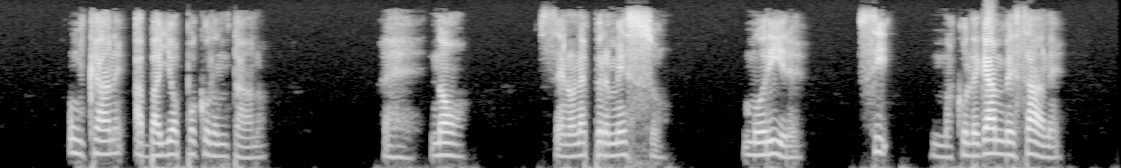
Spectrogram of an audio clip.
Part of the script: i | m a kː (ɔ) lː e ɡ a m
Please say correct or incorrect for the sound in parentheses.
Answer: incorrect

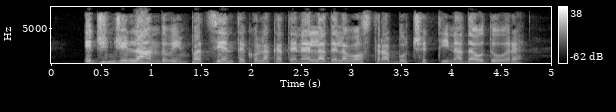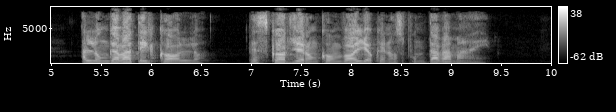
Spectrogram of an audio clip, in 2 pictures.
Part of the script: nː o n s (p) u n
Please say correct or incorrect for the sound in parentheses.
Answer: correct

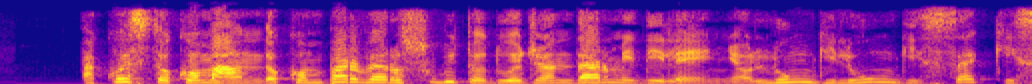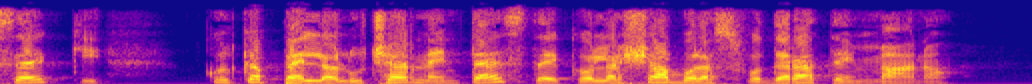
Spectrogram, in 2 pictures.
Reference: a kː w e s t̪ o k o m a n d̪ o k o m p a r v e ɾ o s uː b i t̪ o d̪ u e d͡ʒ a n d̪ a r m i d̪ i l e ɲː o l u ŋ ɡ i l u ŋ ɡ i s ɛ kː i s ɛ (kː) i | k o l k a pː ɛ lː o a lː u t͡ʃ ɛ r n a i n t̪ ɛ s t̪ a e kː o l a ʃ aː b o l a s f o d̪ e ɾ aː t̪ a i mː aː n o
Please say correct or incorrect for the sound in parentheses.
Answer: correct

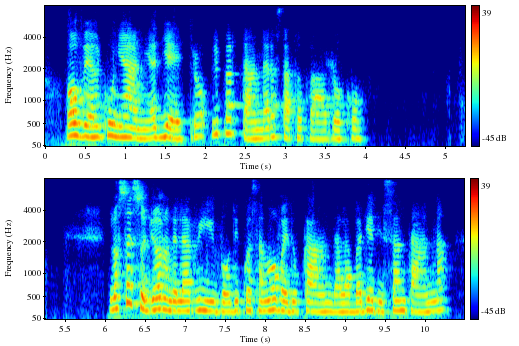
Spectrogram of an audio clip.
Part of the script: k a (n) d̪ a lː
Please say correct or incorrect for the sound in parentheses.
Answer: correct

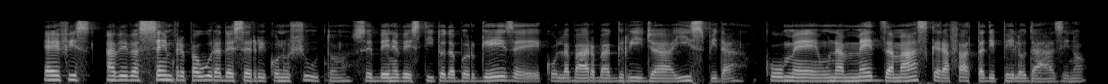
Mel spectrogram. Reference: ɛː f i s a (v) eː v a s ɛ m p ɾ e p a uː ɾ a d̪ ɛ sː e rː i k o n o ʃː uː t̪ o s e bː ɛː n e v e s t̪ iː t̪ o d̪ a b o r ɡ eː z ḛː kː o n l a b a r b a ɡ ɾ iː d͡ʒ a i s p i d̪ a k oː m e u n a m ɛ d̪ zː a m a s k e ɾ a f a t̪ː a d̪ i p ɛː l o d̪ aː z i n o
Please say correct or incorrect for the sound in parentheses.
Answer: correct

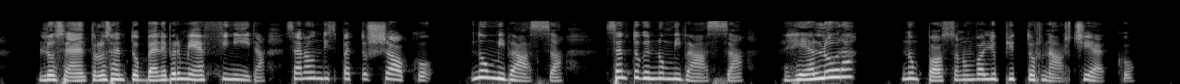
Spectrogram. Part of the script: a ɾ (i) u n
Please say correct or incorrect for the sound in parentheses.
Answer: incorrect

